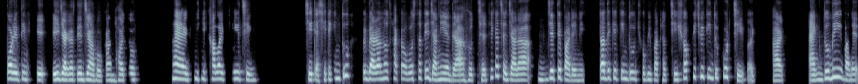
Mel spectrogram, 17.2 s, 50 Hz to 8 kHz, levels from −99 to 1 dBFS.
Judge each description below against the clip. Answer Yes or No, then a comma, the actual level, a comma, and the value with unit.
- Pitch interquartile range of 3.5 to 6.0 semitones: Yes, average, 4.2 semitones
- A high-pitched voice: Yes, high, 230 Hz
